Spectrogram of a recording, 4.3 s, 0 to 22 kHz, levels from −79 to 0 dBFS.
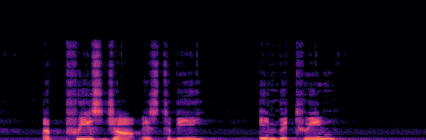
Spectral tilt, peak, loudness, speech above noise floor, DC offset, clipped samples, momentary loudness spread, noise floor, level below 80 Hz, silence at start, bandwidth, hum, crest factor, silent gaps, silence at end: -4 dB/octave; -8 dBFS; -26 LUFS; 35 dB; under 0.1%; under 0.1%; 8 LU; -60 dBFS; -72 dBFS; 0.45 s; 16 kHz; none; 20 dB; none; 0.85 s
